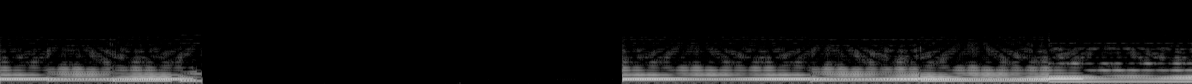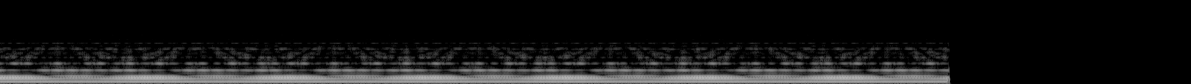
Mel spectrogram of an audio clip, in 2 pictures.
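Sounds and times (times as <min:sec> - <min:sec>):
keyboard playing: 0:00.0 - 0:02.0, 0:06.2 - 0:21.4.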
